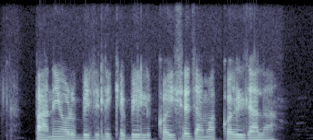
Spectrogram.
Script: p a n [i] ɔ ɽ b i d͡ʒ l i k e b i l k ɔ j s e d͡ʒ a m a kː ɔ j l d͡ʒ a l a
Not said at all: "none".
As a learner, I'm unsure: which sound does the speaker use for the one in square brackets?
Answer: i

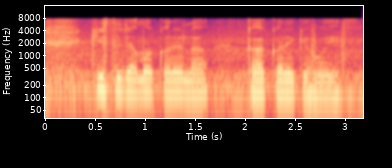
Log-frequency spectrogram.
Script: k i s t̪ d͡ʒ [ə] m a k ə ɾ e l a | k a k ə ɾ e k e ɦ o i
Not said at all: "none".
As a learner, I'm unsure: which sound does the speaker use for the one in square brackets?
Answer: a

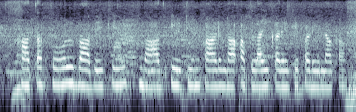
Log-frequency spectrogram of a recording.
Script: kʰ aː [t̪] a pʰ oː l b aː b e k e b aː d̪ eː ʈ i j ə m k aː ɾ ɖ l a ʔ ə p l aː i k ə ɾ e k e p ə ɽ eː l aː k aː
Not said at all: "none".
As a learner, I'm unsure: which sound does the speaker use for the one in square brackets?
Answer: t̪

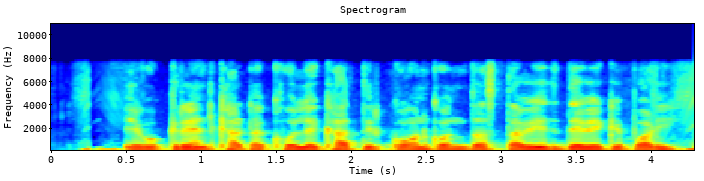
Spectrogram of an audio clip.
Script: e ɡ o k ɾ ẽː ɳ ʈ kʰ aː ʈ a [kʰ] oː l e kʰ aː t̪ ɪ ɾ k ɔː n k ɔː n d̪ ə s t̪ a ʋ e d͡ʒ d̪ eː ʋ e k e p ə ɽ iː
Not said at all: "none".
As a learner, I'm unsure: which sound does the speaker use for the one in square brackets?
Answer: kʰ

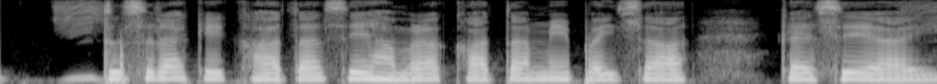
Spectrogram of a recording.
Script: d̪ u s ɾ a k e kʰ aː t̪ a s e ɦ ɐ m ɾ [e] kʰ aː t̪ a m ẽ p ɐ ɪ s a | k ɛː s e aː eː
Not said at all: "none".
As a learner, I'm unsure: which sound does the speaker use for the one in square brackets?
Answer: a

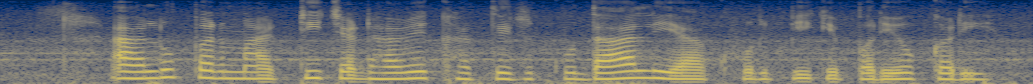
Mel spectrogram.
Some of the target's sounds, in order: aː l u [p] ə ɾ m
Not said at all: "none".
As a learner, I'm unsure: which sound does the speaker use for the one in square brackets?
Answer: p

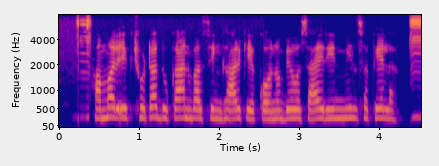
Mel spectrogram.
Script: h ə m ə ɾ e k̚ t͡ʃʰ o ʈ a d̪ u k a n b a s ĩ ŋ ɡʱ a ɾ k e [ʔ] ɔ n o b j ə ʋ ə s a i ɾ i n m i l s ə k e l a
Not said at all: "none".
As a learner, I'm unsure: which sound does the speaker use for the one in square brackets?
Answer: k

